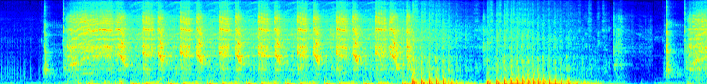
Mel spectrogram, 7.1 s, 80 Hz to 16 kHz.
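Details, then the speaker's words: 2000 Suzuki Intruder 1400 V-twin, reported low compression, old fuel in tank: cranks and catches with an uneven stumbling beat, never settles, then dies; one cylinder header stays cold, possibly the front, suspected fuel delivery issue to that cylinder. "So I still think we have a fuel delivery issue. Let me check and see if we actually have fuel going down there. We know we have fire. It sounded like a misfire, but I put my hand on this header."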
